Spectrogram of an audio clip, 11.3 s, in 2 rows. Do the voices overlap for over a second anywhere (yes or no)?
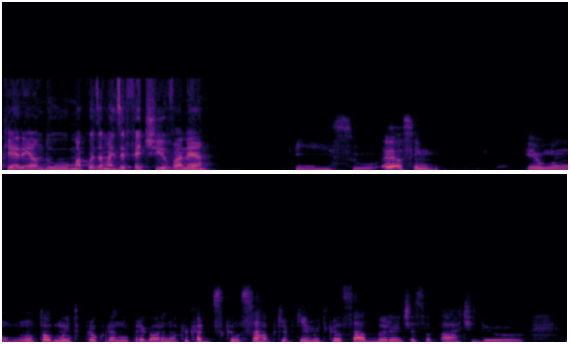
no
